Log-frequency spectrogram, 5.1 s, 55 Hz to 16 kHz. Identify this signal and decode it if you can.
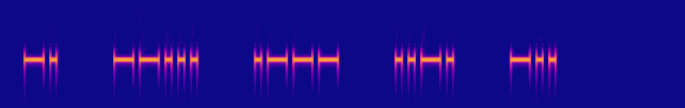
Morse code, heard as a keyed tone, about 25 wpm, spaced as for 14 wpm, 700 Hz. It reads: N7JFD
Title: USA Call Signs - 3x Character Spacing - 25wpm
